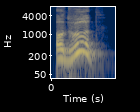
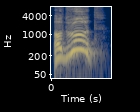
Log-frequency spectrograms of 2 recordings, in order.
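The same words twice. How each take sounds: First: High, loud shout to shoo them away; yelling. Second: Even higher, louder shout, pushing harder; louder yelling. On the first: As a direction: shout it out, arms waving. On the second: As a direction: yell it again with more force. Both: A narrator's reading. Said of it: "she yelled".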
